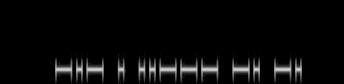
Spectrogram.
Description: Morse code, heard as a keyed tone, about 22 wpm, 700 Hz. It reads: KE2NN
